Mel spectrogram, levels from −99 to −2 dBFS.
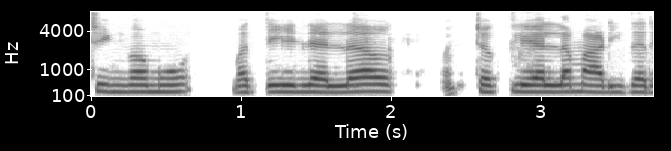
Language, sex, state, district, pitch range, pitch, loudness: Kannada, female, Karnataka, Chamarajanagar, 230-240 Hz, 235 Hz, -34 LUFS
